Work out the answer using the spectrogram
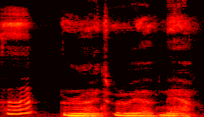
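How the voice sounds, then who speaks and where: A man with a hoarse, gravelly voice that keeps dropping to a half-whisper, musing unhurriedly over his book collection with many ums and rights. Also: sits high, fairly even intonation, moderate pace, dark tone, slight background noise. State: losing his voice. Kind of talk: casual collection walkthrough.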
